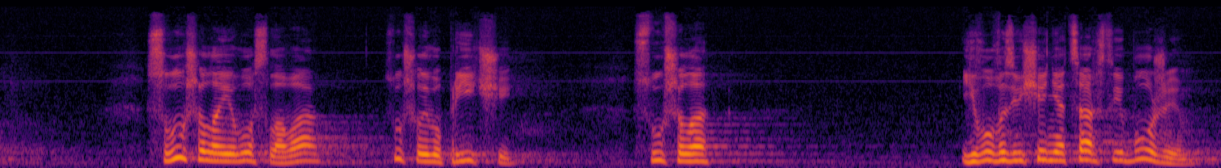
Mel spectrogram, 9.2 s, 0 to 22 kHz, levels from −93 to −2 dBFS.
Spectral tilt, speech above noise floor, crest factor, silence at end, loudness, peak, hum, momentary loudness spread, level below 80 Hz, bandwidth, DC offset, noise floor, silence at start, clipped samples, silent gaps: -5 dB/octave; 33 dB; 18 dB; 0 s; -32 LUFS; -16 dBFS; none; 13 LU; -76 dBFS; 19 kHz; under 0.1%; -64 dBFS; 0.05 s; under 0.1%; none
